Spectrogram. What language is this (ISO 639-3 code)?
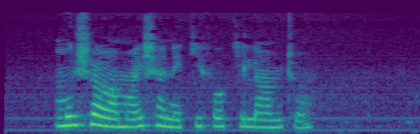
swa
